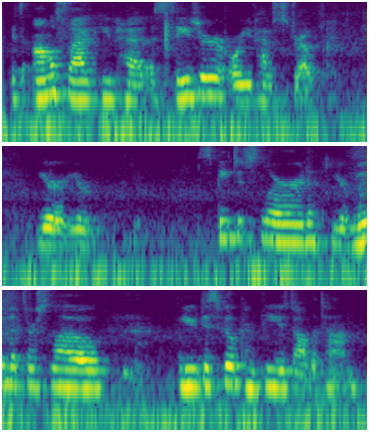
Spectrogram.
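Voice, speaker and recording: In a Tennessee accent, a woman speaks at a medium pitch and a fairly slow pace with long, frequent pauses and fairly even intonation, with audible room echo. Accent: Southern US (Tennessee). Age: 60s. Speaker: retired nurse, cancer survivor. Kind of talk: personal testimony talk.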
